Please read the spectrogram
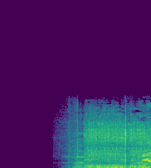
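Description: Silence, then about a second in, a motorcycle engine idling with a low, fast pulsing beat, and a single short click near the end.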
